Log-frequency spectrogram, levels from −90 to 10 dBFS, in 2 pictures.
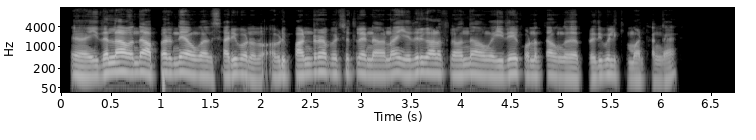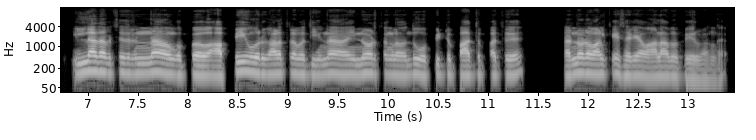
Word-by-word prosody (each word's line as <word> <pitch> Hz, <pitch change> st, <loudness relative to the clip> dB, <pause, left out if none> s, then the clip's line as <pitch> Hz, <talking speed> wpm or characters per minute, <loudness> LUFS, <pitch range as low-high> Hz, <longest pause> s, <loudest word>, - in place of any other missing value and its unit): அ -, -, +1 dB, 0.2 s
இதெல்லாம் 150 Hz, +5 st, +5 dB
வந்து 150 Hz, +1 st, +2 dB
அப்பருந்தே 140 Hz, +2 st, 0 dB
அவங்க 125 Hz, -2 st, 0 dB
அதை 110 Hz, -, -5 dB
சரி 115 Hz, +3 st, +1 dB
பண்ணணும். 100 Hz, -6 st, -3 dB
அப்படி 115 Hz, +1 st, -3 dB
பண்ற 145 Hz, +4 st, +2 dB
பட்சத்தில 135 Hz, +1 st, -3 dB
என்ன 125 Hz, -1 st, -1 dB
ஆகும்னா, 130 Hz, +3 st, 0 dB
எதிர்காலத்தில 140 Hz, -2 st, -1 dB
வந்து 135 Hz, +2 st, -2 dB
அவங்க 125 Hz, -1 st, -1 dB
இதே 135 Hz, +3 st, 0 dB
குணத்த 120 Hz, +1 st, -3 dB
அவங்க 110 Hz, -1 st, -3 dB, 0.2 s
பிரதிபலிக்க 120 Hz, +1 st, -5 dB
மாட்டாங்க. 95 Hz, -1 st, -8 dB, 0.9 s
இல்லாத 160 Hz, 0 st, +6 dB
பட்சத்தில 140 Hz, -1 st, -3 dB
என்னன்னா 150 Hz, +2 st, +4 dB
அவங்க 130 Hz, -2 st, +2 dB
இப்ப 125 Hz, 0 st, 0 dB, 0.2 s
அப்பயும் 155 Hz, +6 st, 0 dB
ஒரு 140 Hz, -, +1 dB
காலத்தில 140 Hz, +1 st, +1 dB
பாத்தீங்கன்னா 130 Hz, +2 st, -1 dB, 0.2 s
இன்னொருத்தங்கள 130 Hz, -2 st, -1 dB
வந்து 130 Hz, +1 st, -2 dB
ஒப்பிட்டு 125 Hz, +1 st, -8 dB
பாத்து, 120 Hz, 0 st, +1 dB
பாத்து 125 Hz, +1 st, -2 dB, 0.5 s
தன்னோட 140 Hz, +3 st, +3 dB
வாழ்க்கையே 135 Hz, -1 st, -2 dB
சரியா 120 Hz, 0 st, +1 dB
வாழாம 115 Hz, 0 st, 0 dB
போயிருவாங்க. 90 Hz, -1 st, -6 dB
130 Hz, 180 wpm, -22 LUFS, 120-140 Hz, 0.9 s, இல்லாத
